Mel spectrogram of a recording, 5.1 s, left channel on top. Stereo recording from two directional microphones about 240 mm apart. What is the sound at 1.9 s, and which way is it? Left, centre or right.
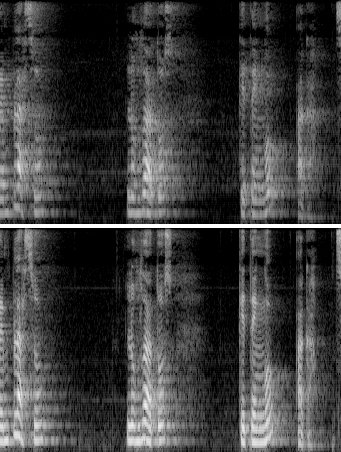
Speech, right.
